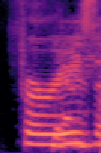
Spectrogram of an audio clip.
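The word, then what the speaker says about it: Fairuza: Did I say it right? Fazuka? – No. Firuza. Yeah.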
